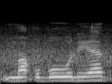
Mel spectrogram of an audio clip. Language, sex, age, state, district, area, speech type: Urdu, male, 45-60, Delhi, East Delhi, urban, spontaneous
